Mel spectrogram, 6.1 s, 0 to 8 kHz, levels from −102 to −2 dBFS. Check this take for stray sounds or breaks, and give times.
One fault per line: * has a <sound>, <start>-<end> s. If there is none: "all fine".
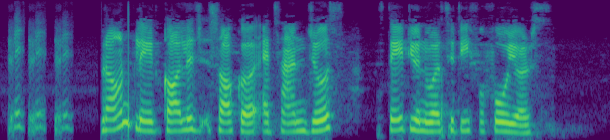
* has a laugh, 0.1-0.7 s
